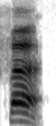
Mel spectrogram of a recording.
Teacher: Tengah bibir bagian bawah bertemu ujung gigi seri bagian atas.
